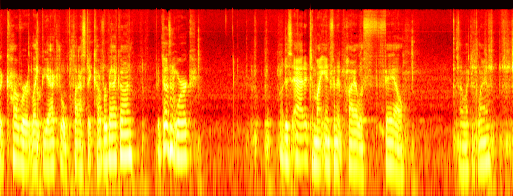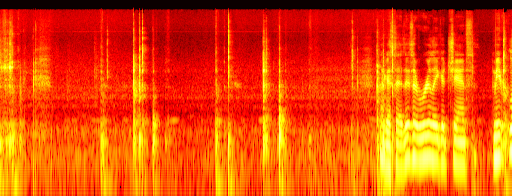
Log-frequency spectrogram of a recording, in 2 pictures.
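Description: A screwdriver clicks and scrapes against small metal screws.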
